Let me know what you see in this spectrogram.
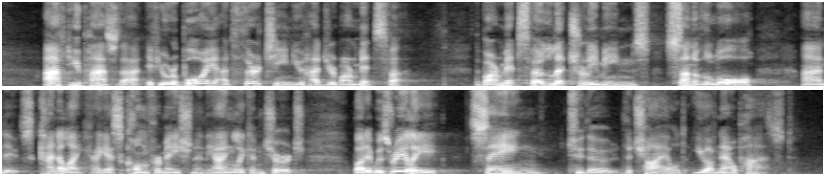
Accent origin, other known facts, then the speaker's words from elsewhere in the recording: Scotland, United Kingdom; and I'm a Scotsman, I don't cry.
